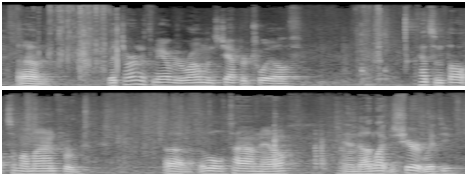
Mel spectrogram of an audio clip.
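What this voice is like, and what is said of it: Hoarse, worn-out voice. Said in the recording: “I apologize for my voice tonight. It's gone this every year about this time. The allergies hit me.”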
